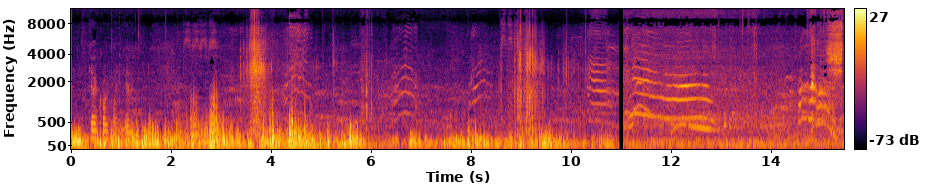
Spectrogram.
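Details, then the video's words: Friendly stray cat on an Istanbul street talking to a person: short chirpy meows mingle with a woman's Turkish speech, then a long drawn-out meow that rises and slowly falls, followed by another short cry. "Friendly stray cat talking to me, meow"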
